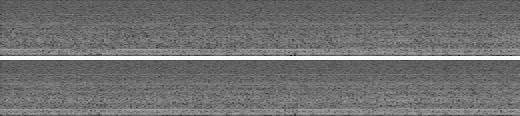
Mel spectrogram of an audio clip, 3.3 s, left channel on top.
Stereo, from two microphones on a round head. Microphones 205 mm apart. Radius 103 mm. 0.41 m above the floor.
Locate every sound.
Only background noise.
